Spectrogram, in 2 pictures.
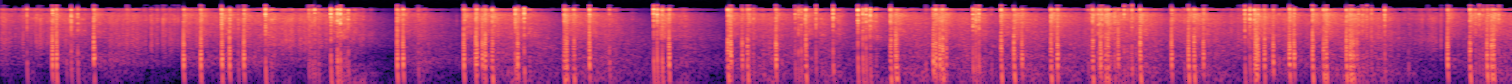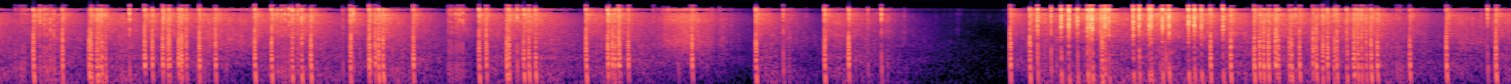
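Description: Dense, rapid barrage of shots and bursts from several consumer firework cakes firing at once. It pauses briefly to silence about three-quarters of the way through, then resumes.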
